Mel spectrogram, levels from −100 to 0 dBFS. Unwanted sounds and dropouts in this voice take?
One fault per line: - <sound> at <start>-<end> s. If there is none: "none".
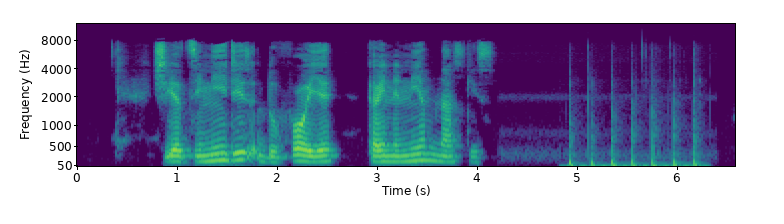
- thud at 4.8-6.4 s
